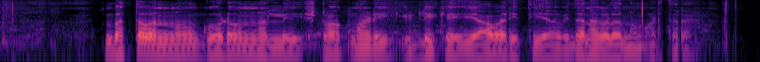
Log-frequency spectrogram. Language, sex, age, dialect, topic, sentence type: Kannada, male, 25-30, Coastal/Dakshin, agriculture, question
